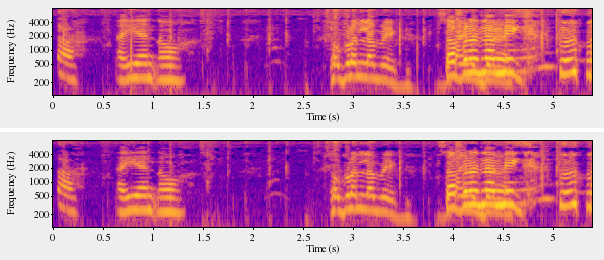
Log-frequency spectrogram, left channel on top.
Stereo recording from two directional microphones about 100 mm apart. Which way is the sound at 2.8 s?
15° left (ahead or behind).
